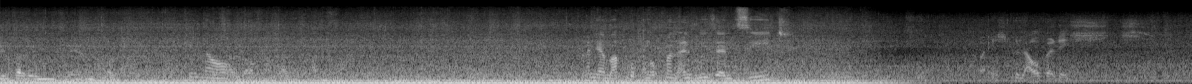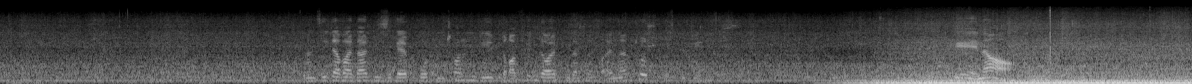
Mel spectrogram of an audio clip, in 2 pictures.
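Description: A boat engine rumbles steadily nearby.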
